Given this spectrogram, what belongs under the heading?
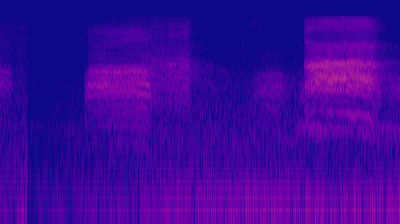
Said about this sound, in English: Can you guess what our special nature creature of the month is this month? I knew you could. It's crows. Anyone who's been to Magnuson Park has probably seen crows there.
